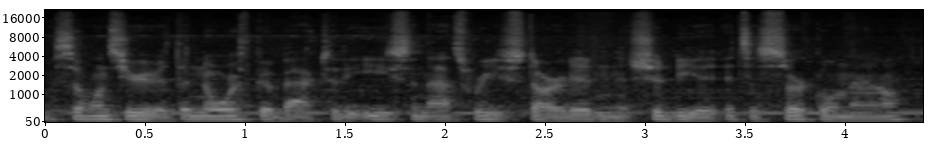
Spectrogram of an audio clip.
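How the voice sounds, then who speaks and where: A man with a low, fairly flat voice talks through a ritual like an informal teacher, filling pauses with ums and you-knows. A faint hiss of room noise sits under his speech. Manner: loose and halting, many ums and you-knows. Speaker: occult teacher. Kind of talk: casual explanatory lesson.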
